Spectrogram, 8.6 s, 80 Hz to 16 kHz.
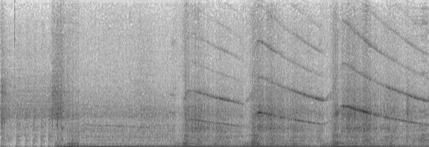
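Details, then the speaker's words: Honda Civic EM1, after swapping in a new Walbro 340 fuel pump for a suspected fuel pump issue: three clean free-revving blips, pitch rising and falling smoothly without stumble; normal revving, sounds way better. "I'm betting she's going to run like a top now. I mean, I hope so. I'm guaranteeing it. Guaranteeing it, huh? Yeah. That sounds sounds way better."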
